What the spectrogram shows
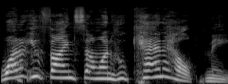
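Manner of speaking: mock passive-aggressive tone. Acting out a call with a helper: mock passive-aggressive tone. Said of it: "Very passive aggressively, like".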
